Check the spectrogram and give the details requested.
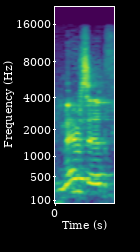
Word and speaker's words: Merzed: Merzed from Parabricks is here.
